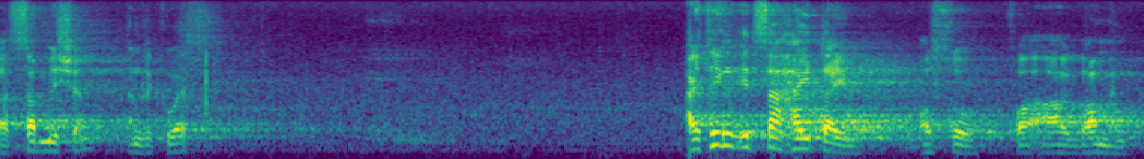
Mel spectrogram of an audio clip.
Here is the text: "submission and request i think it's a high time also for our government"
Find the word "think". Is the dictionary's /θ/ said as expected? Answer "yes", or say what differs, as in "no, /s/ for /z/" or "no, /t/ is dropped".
no, /t/ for /θ/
